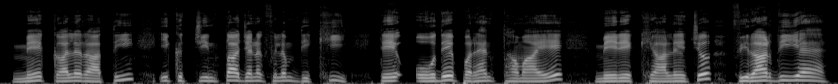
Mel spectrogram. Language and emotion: Dogri, fearful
